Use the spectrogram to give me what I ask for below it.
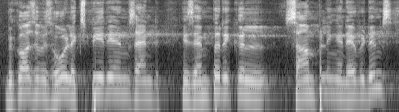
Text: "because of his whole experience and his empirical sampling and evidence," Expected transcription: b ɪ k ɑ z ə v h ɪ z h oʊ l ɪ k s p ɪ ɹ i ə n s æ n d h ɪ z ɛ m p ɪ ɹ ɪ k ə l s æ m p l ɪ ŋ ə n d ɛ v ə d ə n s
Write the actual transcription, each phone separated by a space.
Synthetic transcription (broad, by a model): b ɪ k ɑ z ə v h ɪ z h oʊ l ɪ k s p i ɹ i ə n s æ n d h ɪ z ɛ m p ɪ ɹ ɪ k ə l s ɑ m p l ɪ ŋ ə n d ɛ v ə d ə n s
